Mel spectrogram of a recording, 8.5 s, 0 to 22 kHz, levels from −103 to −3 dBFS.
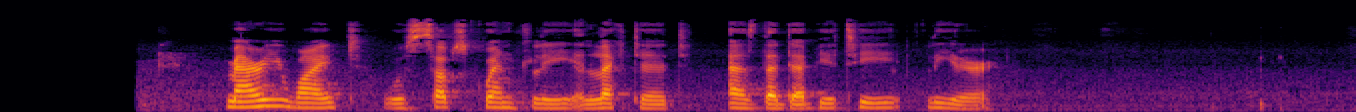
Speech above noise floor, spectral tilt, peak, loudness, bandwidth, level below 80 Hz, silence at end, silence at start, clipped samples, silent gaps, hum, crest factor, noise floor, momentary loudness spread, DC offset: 36 dB; -4 dB/octave; -8 dBFS; -29 LUFS; 11 kHz; -72 dBFS; 2.3 s; 1.4 s; under 0.1%; none; none; 24 dB; -65 dBFS; 12 LU; under 0.1%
